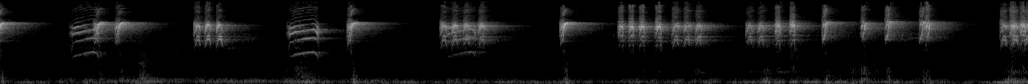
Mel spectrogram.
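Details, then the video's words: Training master song of a kolibri ninja sunbird: rapid high twittering bursts and short buzzy trills, some notes slurring down, delivered in steady clusters about every half second to second, quiet low hum behind. "MASTERAN KOLIBRI NINJA DAN TERAPI KONIN BAHAN"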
